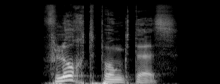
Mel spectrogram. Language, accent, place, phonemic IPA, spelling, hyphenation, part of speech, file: German, Germany, Berlin, /ˈflʊxtˌpʊŋktəs/, Fluchtpunktes, Flucht‧punk‧tes, noun, De-Fluchtpunktes.ogg
- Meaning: genitive singular of Fluchtpunkt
